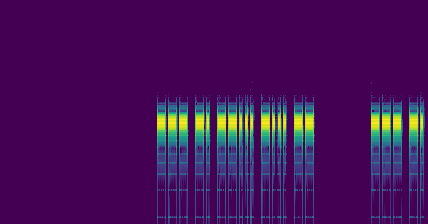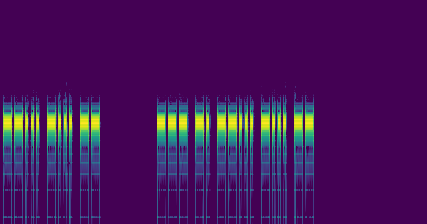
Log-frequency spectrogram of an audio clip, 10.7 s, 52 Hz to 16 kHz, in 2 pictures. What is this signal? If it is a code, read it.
Morse code, heard as a keyed tone, about 36 wpm, 700 Hz. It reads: ON7BM ON7BM ON7BM
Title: DXCC-100 Call Signs - 5 Characters - Repeated 3x - 35wpm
